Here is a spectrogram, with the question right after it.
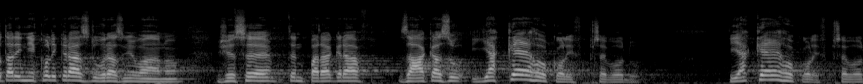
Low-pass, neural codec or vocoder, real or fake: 14.4 kHz; none; real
